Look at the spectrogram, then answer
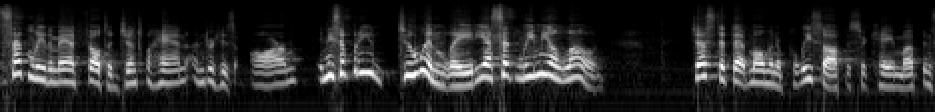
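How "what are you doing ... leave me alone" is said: higher, louder acted protest; indignant protest. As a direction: push her off with loud irritation. Startled homeless man protests to woman.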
